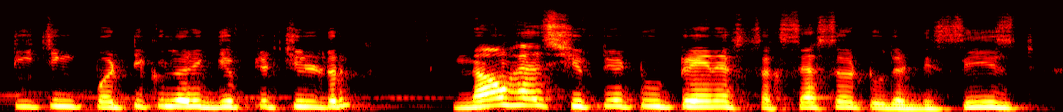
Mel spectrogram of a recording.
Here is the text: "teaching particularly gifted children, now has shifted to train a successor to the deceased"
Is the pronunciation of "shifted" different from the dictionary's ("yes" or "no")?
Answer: no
